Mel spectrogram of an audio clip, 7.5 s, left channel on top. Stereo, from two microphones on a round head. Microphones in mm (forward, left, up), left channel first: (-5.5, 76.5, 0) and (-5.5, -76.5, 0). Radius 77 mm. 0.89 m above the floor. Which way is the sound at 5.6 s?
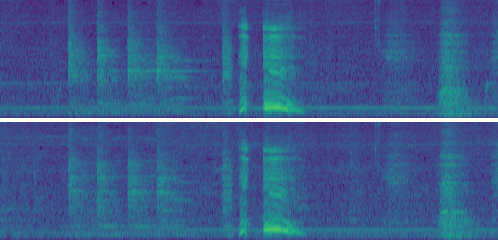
15° left (ahead or behind).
